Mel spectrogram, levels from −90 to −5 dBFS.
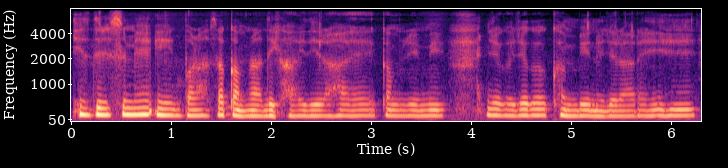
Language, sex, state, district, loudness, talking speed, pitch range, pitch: Hindi, female, Uttar Pradesh, Jyotiba Phule Nagar, -18 LUFS, 180 wpm, 150-160 Hz, 155 Hz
